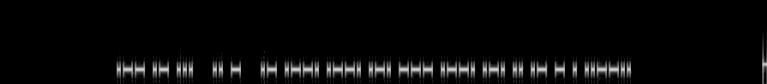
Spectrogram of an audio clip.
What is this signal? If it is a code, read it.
Morse code, heard as a keyed tone, about 40 wpm, 700 Hz. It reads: WAS IT APPROPRIATE?
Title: Sentences from Top 1000 Words - Review Part 5 - 40wpm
